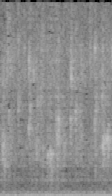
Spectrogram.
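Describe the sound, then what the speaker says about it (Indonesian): A spice paste of shallot, garlic, kaffir lime and pepper sizzles steadily in hot oil, a close, continuous hiss with no speech, part of cooking Kudus-style spicy fried potatoes. "Kita ongseng bumbunya ya. Kita ongseng bumbunya. Bawang merah, bawang putih, jeruk purut,"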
